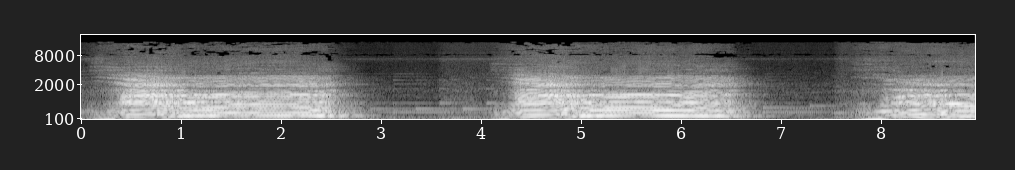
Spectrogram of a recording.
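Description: Cow mooing: two long, steady moos of about two and a half seconds each with a short pause between, and a third moo starting near the end.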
